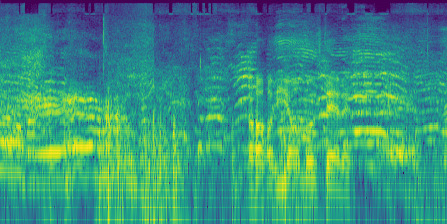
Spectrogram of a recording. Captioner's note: crowd chatter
